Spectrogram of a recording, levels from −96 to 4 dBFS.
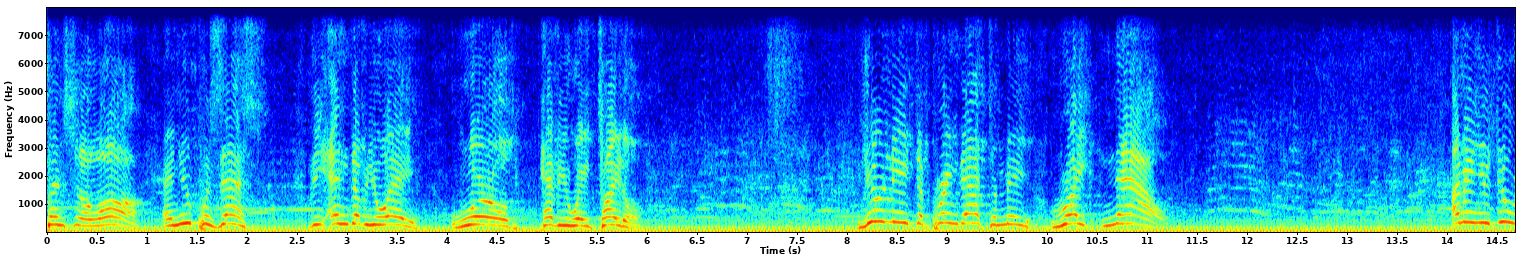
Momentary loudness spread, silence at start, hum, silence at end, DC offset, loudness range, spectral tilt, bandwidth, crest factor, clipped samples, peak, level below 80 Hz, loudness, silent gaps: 15 LU; 0 s; none; 0 s; 4%; 7 LU; -8.5 dB/octave; 7.6 kHz; 16 dB; under 0.1%; -4 dBFS; -32 dBFS; -20 LUFS; none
